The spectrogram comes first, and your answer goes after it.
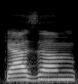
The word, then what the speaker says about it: chasm: degradation he found degradation km chasm chasm ch is pronounced as k as in km km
